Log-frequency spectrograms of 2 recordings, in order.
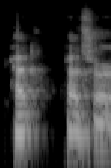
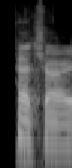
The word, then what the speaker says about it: Pechar: I want to say we've got Pechar, right? Pechar, yeah.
